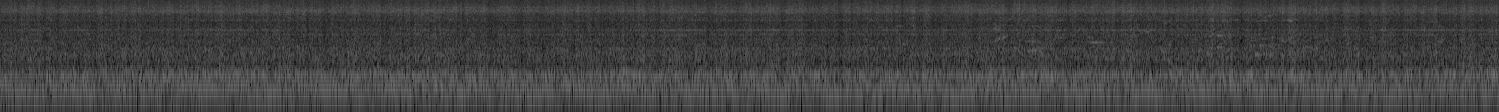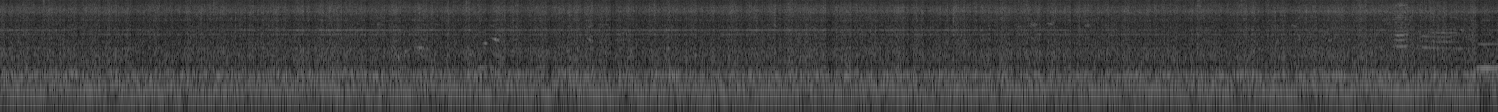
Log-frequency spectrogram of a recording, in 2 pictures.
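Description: A propeller plane's engines drone steadily from inside the cabin.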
